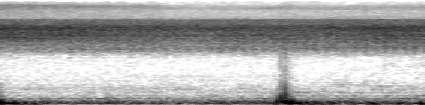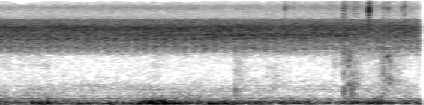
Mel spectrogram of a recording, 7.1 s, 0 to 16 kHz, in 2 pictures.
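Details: Cicadas in an August 2023 vegetable garden: a steady, high, hissing drone runs without a break under soft footsteps, a few rustles and dull thumps of someone walking.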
